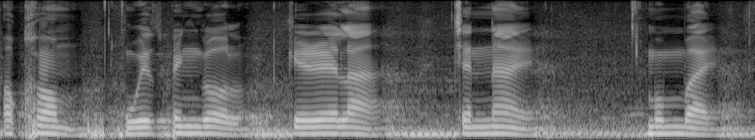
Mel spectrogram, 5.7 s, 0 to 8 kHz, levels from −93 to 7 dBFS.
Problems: constant background noise, background conversations at intervals, echo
